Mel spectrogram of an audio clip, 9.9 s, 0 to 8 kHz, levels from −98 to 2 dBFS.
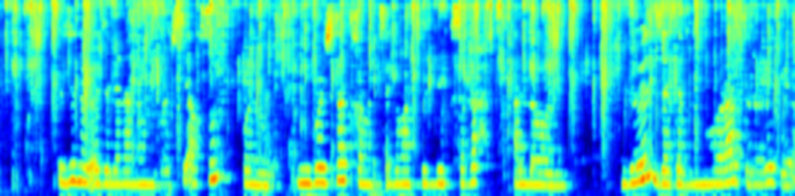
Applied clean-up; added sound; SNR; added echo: classical method WPE with log-MMSE.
